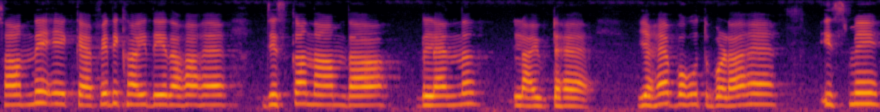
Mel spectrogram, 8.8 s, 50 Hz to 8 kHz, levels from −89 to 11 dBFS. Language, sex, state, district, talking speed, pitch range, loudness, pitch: Hindi, female, Punjab, Fazilka, 120 wpm, 240-270 Hz, -15 LUFS, 255 Hz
